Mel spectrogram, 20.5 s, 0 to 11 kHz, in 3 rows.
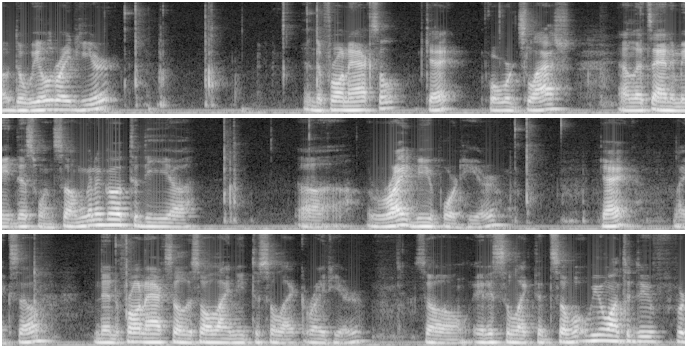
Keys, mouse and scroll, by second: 0.2-1.2 middle drag, 1.2 shift+click, 1.3-3.0 shift+middle drag, 3.0 shift+click, 3.2-9.4 shift+middle drag, 5.0 /, 9.9 `, 14.8 click, 14.9-20.4 middle drag, 19.0-20.4 scroll up 4.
